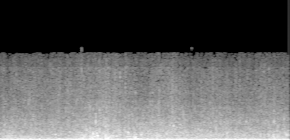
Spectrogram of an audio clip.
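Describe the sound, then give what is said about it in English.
Boat crossing a wide stretch of water in Venice: a steady engine drone with low hum and a continuous rush of water, unchanging throughout, with no voices. “The boat takes Damien across a wide stretch of water towards more historic buildings.”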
